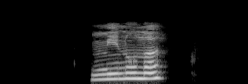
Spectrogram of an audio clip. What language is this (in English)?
Bashkir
